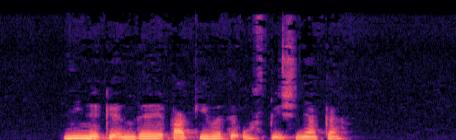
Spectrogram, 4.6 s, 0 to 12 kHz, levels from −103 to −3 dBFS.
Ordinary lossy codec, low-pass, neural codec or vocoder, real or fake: AAC, 32 kbps; 10.8 kHz; vocoder, 44.1 kHz, 128 mel bands every 512 samples, BigVGAN v2; fake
